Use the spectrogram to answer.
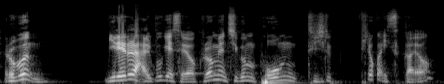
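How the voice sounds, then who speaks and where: A man delivers a sermon in a high, bright voice that rises and falls a great deal. He keeps throwing rhetorical questions at the congregation. He acts out the voices of the people in his stories. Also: lively intonation, fairly quick, slightly rough, no echo. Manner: tells stories with acted-out voices. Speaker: pastor.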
